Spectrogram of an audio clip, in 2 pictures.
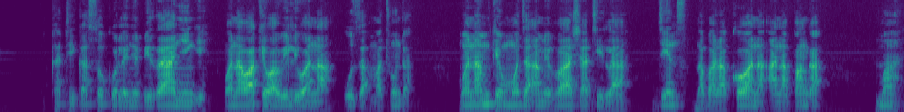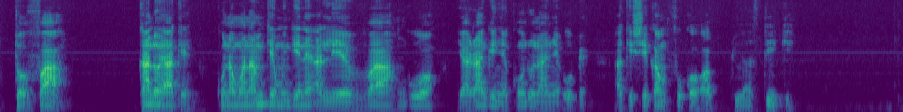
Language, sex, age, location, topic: Swahili, male, 25-35, Nairobi, finance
